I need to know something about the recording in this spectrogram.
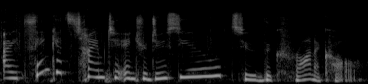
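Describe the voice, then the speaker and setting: A woman playing a calm, knowing storybook narrator in a game, speaking in a measured, theatrical way. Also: high voice. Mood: knowing, guiding.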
